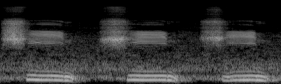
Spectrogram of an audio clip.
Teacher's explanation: ज़बान का दरमियानी हिस्सा और तालु को लगाने से शीन अदा होगा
